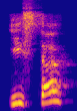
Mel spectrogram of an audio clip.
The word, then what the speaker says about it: Izta: It's called Ista, which is IZTA, and then apparel.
